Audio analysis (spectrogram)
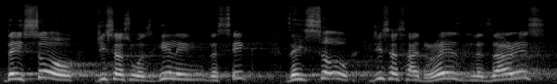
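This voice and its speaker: A man from Ethiopia preaching a sermon, emphatic and repetitive with dramatic pauses, in a church sanctuary. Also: very high-pitched, animated, mellow, long reverb tail.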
